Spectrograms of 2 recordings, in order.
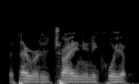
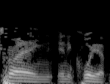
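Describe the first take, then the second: First: Said in the usual way. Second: "train and equip" said slowly and leaned on, a bit louder; italics on train and equip. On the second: Shown as a demonstration. Preacher marking "train and equip" in italics, slow and pressed. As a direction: underline "train and equip" by slowing and pressing each word. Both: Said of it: "and I say in italics".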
